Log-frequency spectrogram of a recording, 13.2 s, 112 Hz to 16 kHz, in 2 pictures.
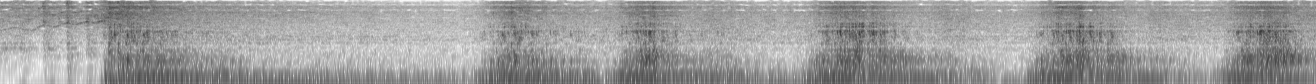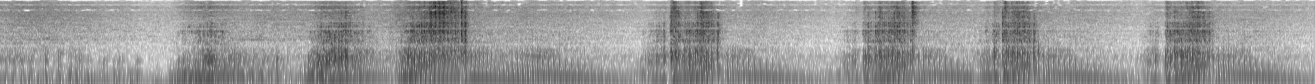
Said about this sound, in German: Also das ist wirklich ganz nach meinem Geschmack. Also mhm. es ist wirklich richtig es echter Sound, nichts reinkomponiert, nicht irgendein Fake-Sound, wirklich schönster V8-Sound. Und es klingt so, wie ein AMG klingen sollte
